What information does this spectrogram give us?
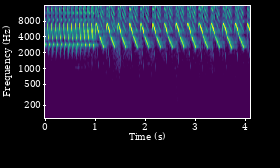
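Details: Atlantic canary pouring out gacor song for training other canaries: a very fast, even trill of high notes for a second, then a steady series of quick downward-swooping whistles repeated several times per second.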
